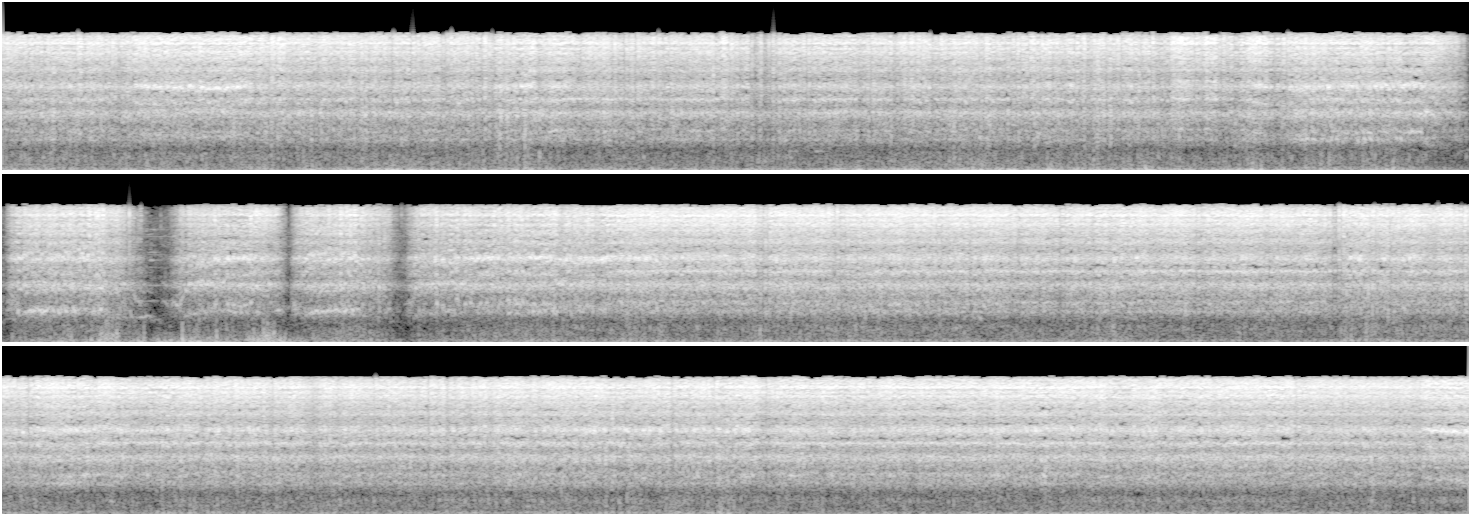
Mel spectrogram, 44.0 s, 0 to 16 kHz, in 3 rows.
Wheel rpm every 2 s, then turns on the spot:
230, 230, 230, 240, 230, 230, 220, 130, 100, 110, 210, 230, 230, 240, 230, 230, 230, 230, 240, 230, 230, 230.
none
